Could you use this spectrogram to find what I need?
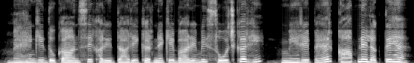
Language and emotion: Hindi, fearful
